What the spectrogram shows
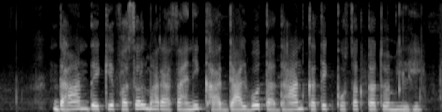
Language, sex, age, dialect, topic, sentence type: Chhattisgarhi, female, 18-24, Northern/Bhandar, agriculture, question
